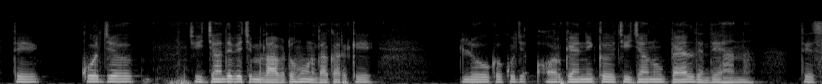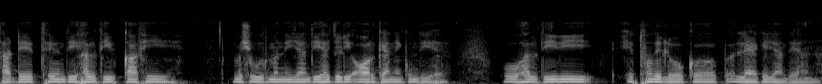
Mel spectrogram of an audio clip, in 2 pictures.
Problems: none marked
